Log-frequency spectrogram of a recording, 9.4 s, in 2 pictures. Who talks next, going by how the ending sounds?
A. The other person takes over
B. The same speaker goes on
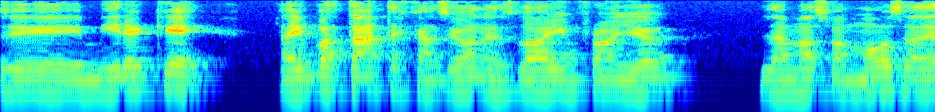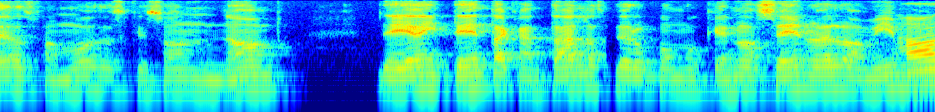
A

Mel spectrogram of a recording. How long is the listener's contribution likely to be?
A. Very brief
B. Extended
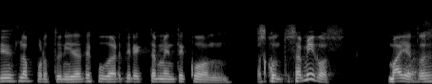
A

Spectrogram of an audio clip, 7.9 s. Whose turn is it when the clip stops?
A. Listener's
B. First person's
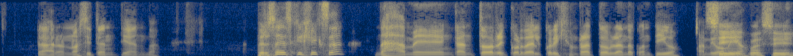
A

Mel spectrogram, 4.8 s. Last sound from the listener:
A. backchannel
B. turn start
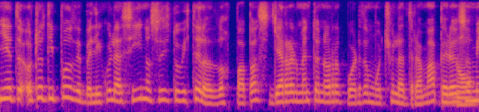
A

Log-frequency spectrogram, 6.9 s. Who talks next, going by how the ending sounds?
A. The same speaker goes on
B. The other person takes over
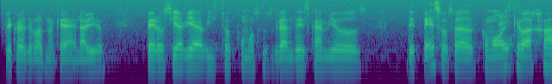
A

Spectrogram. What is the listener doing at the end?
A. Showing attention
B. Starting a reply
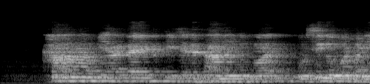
B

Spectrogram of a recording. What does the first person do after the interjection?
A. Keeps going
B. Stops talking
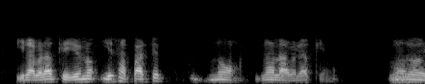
B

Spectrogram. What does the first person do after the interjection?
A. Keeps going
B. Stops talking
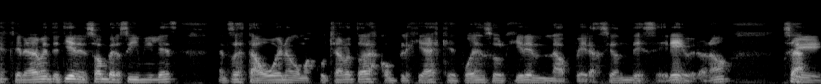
A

